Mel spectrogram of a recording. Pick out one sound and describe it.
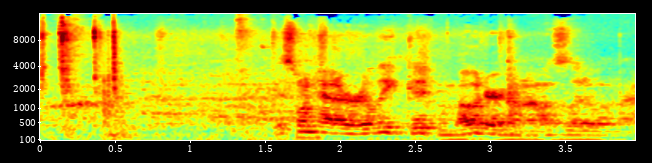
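An elevator door slides shut.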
